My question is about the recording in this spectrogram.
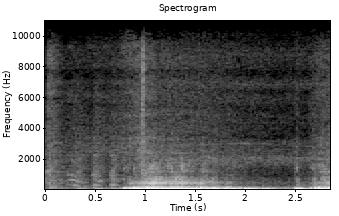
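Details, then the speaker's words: Subaru WRX STI right after first Cobb Accessport stage 2 off-the-shelf tune, downpipe and exhaust replaced: catches after cranking, then idle surges and sags unevenly, nearly dies, picks up again; rough start and stumble. "yeah it doesn't sound good I'm gonna have to call a cab tomorrow and see what they tell me because she doesn't sound very good"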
